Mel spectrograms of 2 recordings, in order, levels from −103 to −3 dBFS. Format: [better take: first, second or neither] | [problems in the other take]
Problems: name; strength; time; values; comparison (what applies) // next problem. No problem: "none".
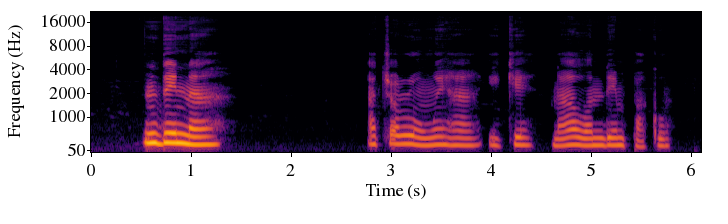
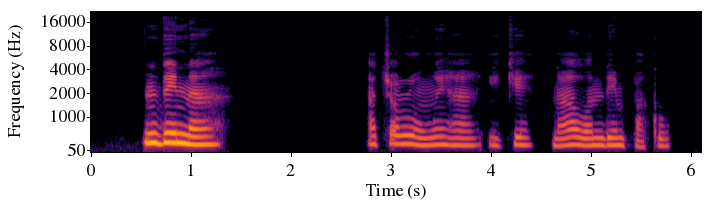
first | noise reduction (neural mask model Resemble Enhance denoiser)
